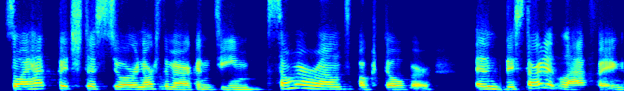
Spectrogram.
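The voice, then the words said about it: Non-American accent. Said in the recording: “you can probably tell from my accent that I'm not American”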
